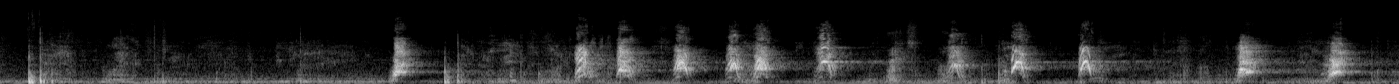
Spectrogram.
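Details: Blue-eyed Australian Shepherd Priya barking during a game of soccer. A couple of isolated barks come first, then a steady run of about a dozen loud, clipped barks close together over faint background rumble.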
